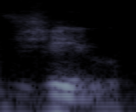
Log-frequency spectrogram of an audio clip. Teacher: A língua, a ponta da língua, ponta não, essa parte da língua, né, a parte entre a lâmina da língua e o ápice, vão na direção da região medial entre o alvéolo e o palato, gelo, por exemplo. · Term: alvéolo palatal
